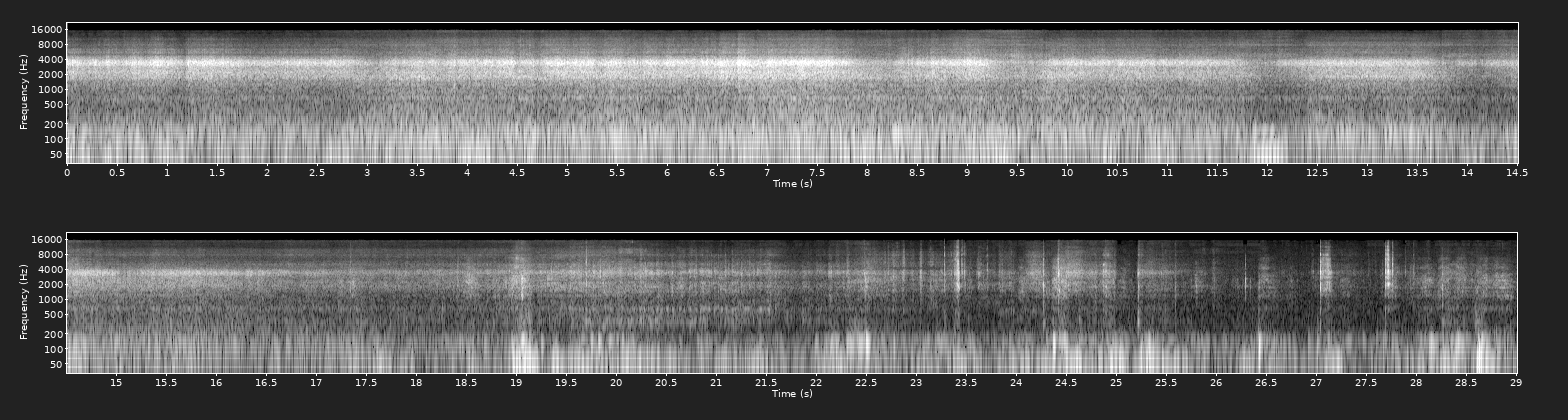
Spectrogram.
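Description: Snowboard sliding down a snow slope: a steady hiss of the board on the snow mixed with wind on the microphone, getting quieter from about halfway through, with a few sharp knocks near the end as the board ploughs into soft snow.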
